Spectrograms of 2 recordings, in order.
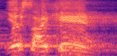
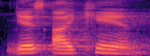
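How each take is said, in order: First: Louder, higher defiant yell; yell back. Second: Much softer, slow and settled; quiet affirmation. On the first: Speaker yelling back at the negative voice, defiant shout. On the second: Speaker repeating the affirmation to herself, soft and slow. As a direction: say it to yourself under your breath. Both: Shown as a demonstration. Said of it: "You have to yell".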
